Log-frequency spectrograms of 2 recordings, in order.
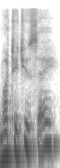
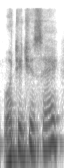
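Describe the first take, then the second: First: Mock puzzled question, pitched higher; puzzled asking back. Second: Repeated puzzled query, pitched higher and a bit softer; puzzled asking back. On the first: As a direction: imitate Detroit locals who couldn't catch his accent. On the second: Retold or imitated. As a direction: echo the locals asking him to repeat. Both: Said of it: "they said".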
